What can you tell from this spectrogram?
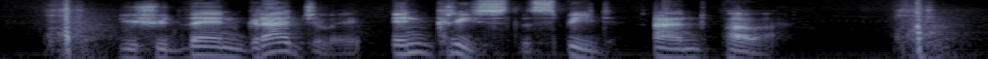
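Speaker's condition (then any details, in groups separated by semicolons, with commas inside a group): No condition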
